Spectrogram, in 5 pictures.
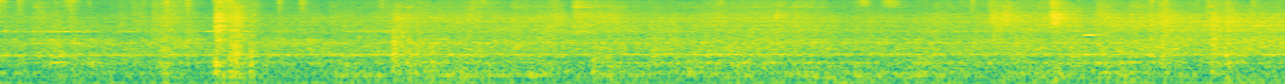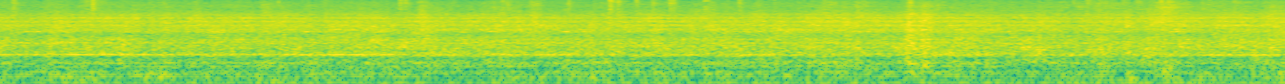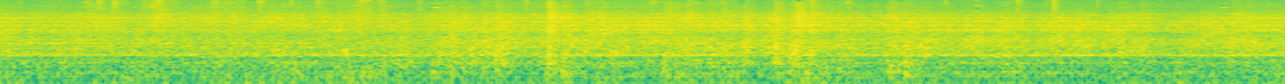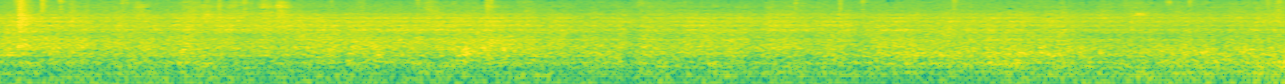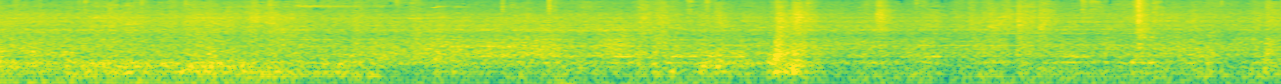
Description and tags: Train Tube Int In Transit
Transit, Tube, Underground, Train, Voices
